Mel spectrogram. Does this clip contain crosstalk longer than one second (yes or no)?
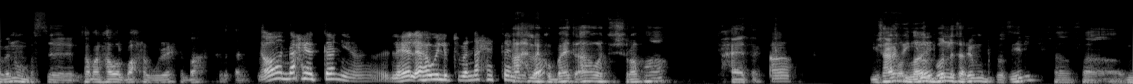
no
